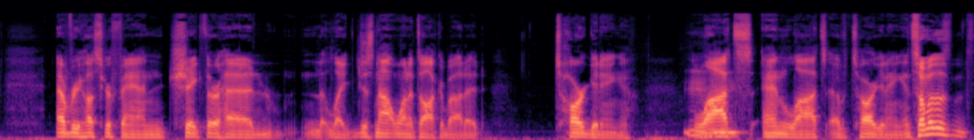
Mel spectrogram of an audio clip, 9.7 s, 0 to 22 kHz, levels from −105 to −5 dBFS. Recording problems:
none

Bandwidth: 14.5 kHz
